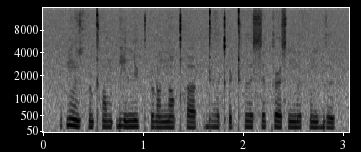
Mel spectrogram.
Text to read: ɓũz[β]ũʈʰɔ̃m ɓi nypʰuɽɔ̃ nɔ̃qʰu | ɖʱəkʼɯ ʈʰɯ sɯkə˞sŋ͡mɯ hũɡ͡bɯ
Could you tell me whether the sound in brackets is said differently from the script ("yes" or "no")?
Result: yes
